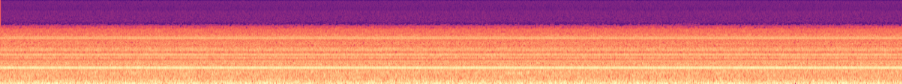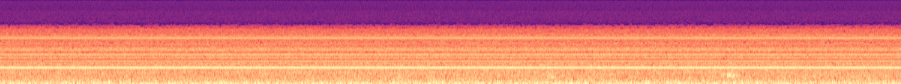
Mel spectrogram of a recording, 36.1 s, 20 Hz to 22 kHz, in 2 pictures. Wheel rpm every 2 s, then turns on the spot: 0, 0, 0, 0, 0, 0, 0, 0, 0, 0, 0, 0, 0, 0, 0, 0, 0, 0.
none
